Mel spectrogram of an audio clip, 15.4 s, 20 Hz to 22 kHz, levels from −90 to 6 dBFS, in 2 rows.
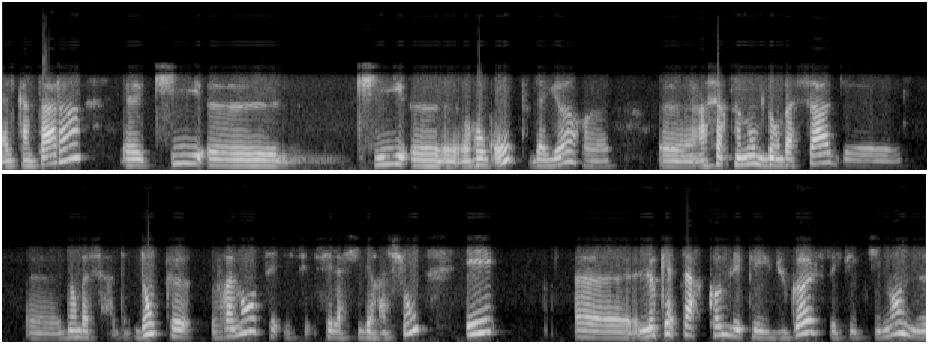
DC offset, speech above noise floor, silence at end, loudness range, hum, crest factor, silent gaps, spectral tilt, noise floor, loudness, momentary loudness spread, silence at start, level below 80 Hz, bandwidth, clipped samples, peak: under 0.1%; 40 dB; 0 s; 4 LU; none; 20 dB; none; -7.5 dB/octave; -59 dBFS; -20 LUFS; 15 LU; 0 s; -66 dBFS; 5.8 kHz; under 0.1%; 0 dBFS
